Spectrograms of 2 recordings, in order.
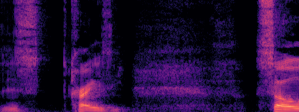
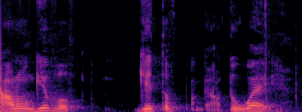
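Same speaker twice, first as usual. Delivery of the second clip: retold driver's yell, pitched high; mock angry yell; 8 semitones higher than usual. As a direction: imitate the driver shouting at him, higher. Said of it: "then he's like".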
